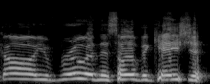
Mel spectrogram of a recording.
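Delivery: high mock Homer complaint; quoting Homer, ruined vacation; mock Homer whine. Homer quoted whining at Flanders.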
